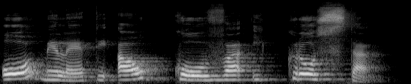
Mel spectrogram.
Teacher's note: veja lá o o é fechado né Tem um timbre fechado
